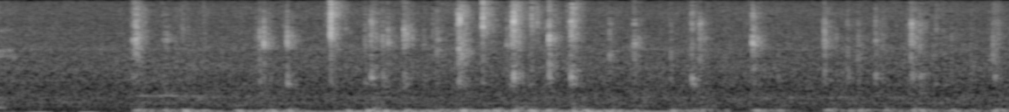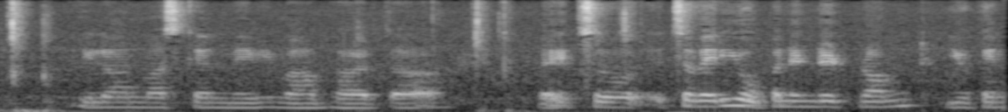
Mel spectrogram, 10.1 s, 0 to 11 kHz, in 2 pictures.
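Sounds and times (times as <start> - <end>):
computer keyboard typing: 0.6 - 5.5, 6.8 - 8.4.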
